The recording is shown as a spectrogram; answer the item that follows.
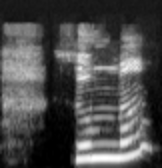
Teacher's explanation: آپ کی tip of the ٹنگ آپ کے سامنے کے دانتوں کے ایجز کے ساتھ لگے گی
